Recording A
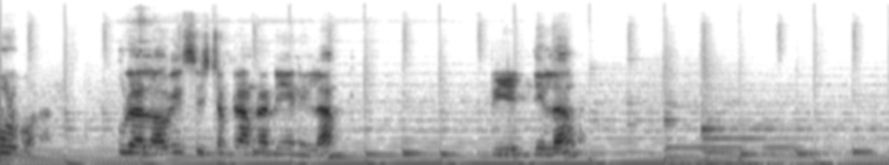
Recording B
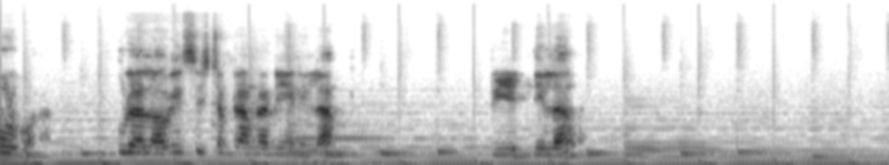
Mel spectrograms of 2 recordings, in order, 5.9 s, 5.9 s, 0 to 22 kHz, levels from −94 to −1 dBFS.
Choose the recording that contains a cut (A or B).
A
